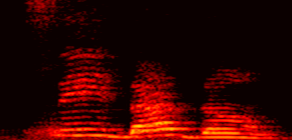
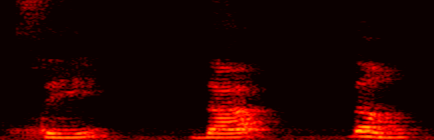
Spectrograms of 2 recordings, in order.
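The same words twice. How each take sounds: First: "Cidadão" said slowly as one word; palavra inteira. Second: "Cidadão" very slowly, syllable by syllable; separando sílabas. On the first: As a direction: say "Cidadão" slowly, without long breaks. ("Cidadão" devagar, palavra inteira) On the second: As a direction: clear pauses inside "Cidadão": Ci, da, dão. ("Cidadão" sílaba por sílaba, com pausas) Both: Shown as a demonstration. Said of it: "e separar".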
